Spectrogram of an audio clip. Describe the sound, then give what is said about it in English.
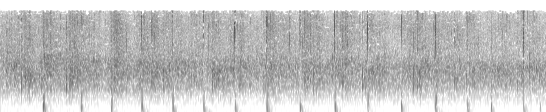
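A crowd applauds steadily for people standing up who are involved in the listed projects, many hands clapping in a dense, continuous wash with a few sharper individual claps standing out at a quick, regular pace. No one speaks. “Can we give them an absolute round of applause?”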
